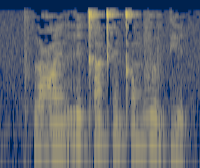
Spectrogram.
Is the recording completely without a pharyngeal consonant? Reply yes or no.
no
